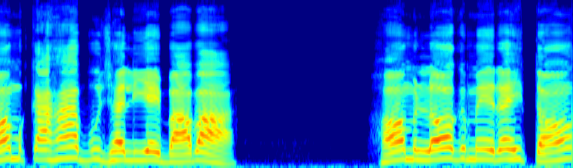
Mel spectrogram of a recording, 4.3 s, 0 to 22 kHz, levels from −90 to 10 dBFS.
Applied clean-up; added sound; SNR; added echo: none; none; none; none.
